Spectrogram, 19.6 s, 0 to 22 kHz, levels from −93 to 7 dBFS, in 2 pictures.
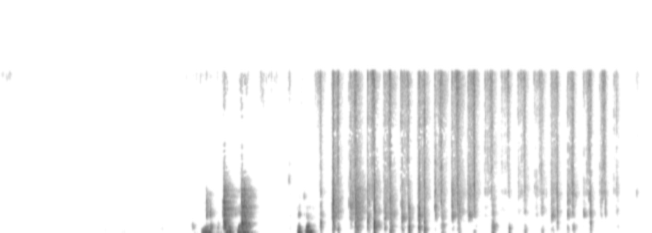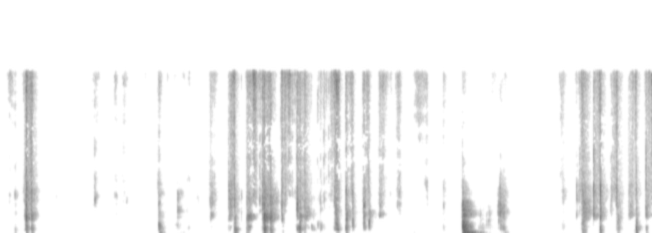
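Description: At 14.19 s the level falls abruptly by about 6 dB and stays down until the clip ends at 19.57 s, with no ramp or recovery. The sound is most likely a one channel drops out fault: one side of the stereo signal vanishes, so material shared by both channels loses half its amplitude in the mono sum. Unlike a plain gain drop or fade, the step is instant and sits at about 6 dB.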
